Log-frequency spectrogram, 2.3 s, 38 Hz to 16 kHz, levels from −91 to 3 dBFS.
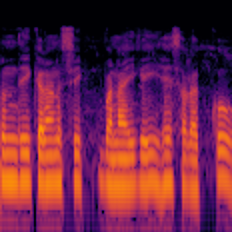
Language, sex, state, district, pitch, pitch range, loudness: Hindi, male, Uttar Pradesh, Hamirpur, 140 Hz, 135-145 Hz, -27 LUFS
